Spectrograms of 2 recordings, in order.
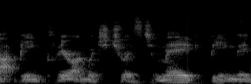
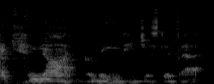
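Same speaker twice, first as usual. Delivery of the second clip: softer, contained exasperation; subdued disbelief; 2 semitones lower, 7 dB quieter than usual. Real, not acted. Owner stares at ruined bed, subdued angry disbelief. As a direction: say it under your breath, still angry. Fuming over dog chewing bed.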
